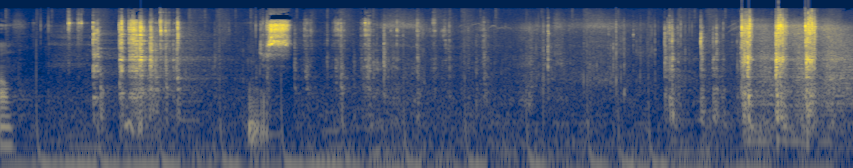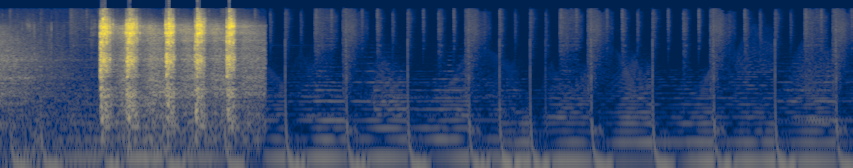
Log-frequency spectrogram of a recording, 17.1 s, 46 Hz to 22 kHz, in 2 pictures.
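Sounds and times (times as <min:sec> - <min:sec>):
electronic music: 0:00.0 - 0:17.0
impact driver hammering bursts: 0:06.7 - 0:11.2.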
